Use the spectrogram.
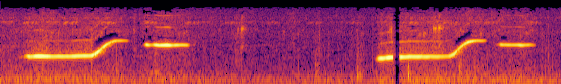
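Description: Outside a dark house, a person whistles a signal twice: a steady low note that slides up to a higher one, followed by a short high tone, repeated after a pause. Clear, with no talking.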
